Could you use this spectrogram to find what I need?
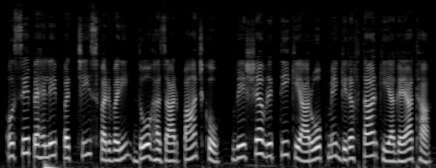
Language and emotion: Hindi, neutral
